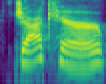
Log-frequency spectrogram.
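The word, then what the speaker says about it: Jack Herer: her and G13 Haze Jack her pronounced like terror is a high energy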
